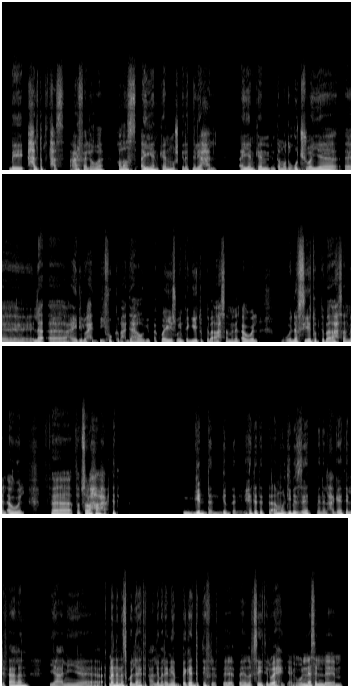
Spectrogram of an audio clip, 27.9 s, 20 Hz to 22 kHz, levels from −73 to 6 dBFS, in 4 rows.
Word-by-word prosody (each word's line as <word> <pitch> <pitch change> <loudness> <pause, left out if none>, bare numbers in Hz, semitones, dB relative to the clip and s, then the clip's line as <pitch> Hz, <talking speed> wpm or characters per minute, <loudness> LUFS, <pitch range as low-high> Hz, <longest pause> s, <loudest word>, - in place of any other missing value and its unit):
بي 115 -3 +2
حالته 190 -4 +2
بتتحسّن، - - -6
عارفة 135 -1 -3
اللي 110 -1 -6
هو، 120 +1 -2 0.3
خلاص، 195 -9 -1
أيًا 170 +3 +5
كان 120 0 -2
مشكلتنا 115 -2 -4
ليها 110 +2 0
حَل، - - -4 0.5
أيًا 135 +2 +4
كان 130 -1 0
أنت 115 +1 -8
مضغوط 105 +6 -3
شوية 130 +4 +2 0.2
آآ، 105 -1 -6
لأ 120 +2 +1 0.5
عادي، 110 -3 -5
الواحد 105 +2 -5
بيفُك 100 +6 -8
بَعدها 110 +2 -6
وبيبقى 100 0 -8
كويس 105 -2 -1
وإنتاجيته 100 +2 -2
بتبقى - - -6
أحسن 95 - -5
من 95 0 -5
الأول 105 0 -1 0.5
ونفسيته 115 +7 +1
بتبقى 105 -4 -2
أحسن 110 -4 -1
من 105 - -2
الأول، 115 0 +2 0.5
ف - - -3 0.4
فبصراحة - - +3
ح - - +1
حِتّة - - -1 1.3
جدًا، 125 - +4
جدًا 95 +4 -4
يعني. 100 +11 -16
حِتّة 145 -2 +2
التأمُّل 145 +2 +3
دي 140 +4 +4
بالذات 135 +4 +3
من 95 -1 -8
الحاجات 120 +8 -2
اللي 90 -1 -1
فعلًا 150 0 +5 0.5
يعني 95 -1 -4 0.6
أتمنى 140 +4 +7
الناس 140 0 +7
كلّها 120 0 +3
تتعلّمها، 115 -3 -3
لإن 100 +2 -1
هي 125 - +4
بجد 150 +7 +3
بتفرِق 140 +3 -2
في - - -3
في - - -3
نفسية 105 +5 +1
الواحد - - +4
يعني - - -12
والناس 145 - +3
اللي 100 - +1
م 90 +1 -6
115 Hz, 145 wpm, -24 LUFS, 100-135 Hz, 1.3 s, أتمنى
